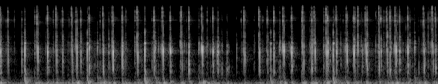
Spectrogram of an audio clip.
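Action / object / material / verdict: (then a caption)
tap / mechanical keyboard with plastic keycaps and plastic case / plastic / none. A cream full-size mechanical keyboard with plastic keycaps on a solid plastic case is typed on rapidly with fingertips and medium-length nails. About two dozen quick key presses sound as sharp, dry clacks centered near 2 kHz, with a bright ticking edge, little low end and almost no ring after each stroke.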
